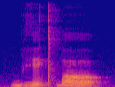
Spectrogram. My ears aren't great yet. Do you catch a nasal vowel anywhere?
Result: no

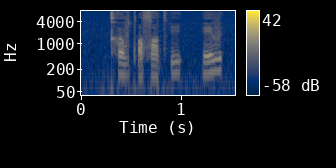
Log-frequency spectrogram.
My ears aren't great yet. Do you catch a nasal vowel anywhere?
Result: no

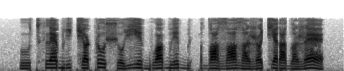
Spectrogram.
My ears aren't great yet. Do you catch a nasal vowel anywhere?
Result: no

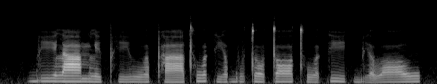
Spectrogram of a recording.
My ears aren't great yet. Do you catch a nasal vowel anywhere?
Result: no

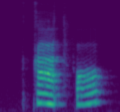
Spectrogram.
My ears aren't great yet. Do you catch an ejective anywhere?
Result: yes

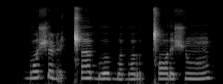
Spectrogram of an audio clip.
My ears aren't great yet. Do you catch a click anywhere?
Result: yes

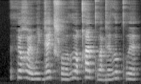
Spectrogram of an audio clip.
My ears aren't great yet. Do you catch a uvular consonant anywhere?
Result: yes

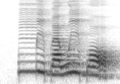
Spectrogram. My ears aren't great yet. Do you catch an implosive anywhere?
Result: no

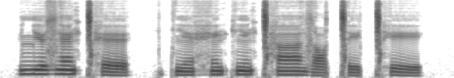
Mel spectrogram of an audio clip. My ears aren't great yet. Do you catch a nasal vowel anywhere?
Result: yes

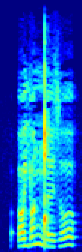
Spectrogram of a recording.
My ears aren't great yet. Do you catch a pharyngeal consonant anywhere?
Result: no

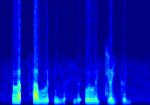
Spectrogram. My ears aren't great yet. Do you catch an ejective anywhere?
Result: no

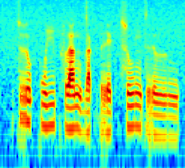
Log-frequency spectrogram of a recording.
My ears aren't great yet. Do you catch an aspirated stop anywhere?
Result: yes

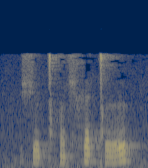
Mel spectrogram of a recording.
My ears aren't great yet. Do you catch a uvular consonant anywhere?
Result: no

